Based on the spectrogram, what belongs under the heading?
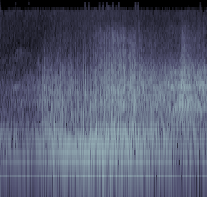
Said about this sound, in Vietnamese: địch bay rất nhiều và bay tới đồng hới bằng nhiều phía khác nhau bay cao hơn hòng tránh các hỏa lực của ta nhưng tôi đã nghe rõ nhiều tiếng súng của các phía của ta đã bắn địch ở tất cả các phía của chúng bay tới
